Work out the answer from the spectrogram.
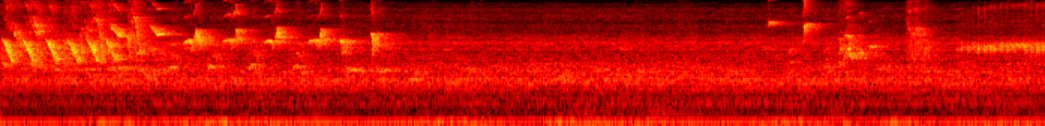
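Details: Belgian canary, a well-kept loud singer that stretches its song many times, opens with a fast even trill of sharp repeated notes. The trill stops abruptly, and a few scattered high chirps follow after a short quiet gap.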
